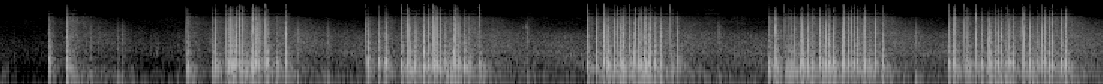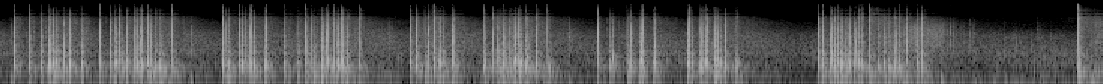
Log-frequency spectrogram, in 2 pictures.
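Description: Daytime aerial fireworks bursting overhead: volleys of rapid, crackling bangs, one dense cluster roughly every two to three seconds, about a dozen in all.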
